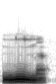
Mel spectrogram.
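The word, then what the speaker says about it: ميم: qui sera la lettre mime le mime en arabe se prononce comme un m en français que tu retrouves en français dans le mot maman hockey avant d'étudier cette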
